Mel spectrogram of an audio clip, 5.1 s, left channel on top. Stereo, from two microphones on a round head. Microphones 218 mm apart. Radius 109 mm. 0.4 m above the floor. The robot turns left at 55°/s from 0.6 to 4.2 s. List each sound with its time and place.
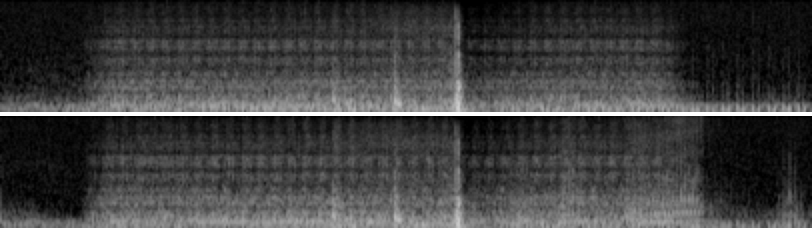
2.1 s a drawer: 30° right (ahead or behind); by 3.0 s 20° left (ahead or behind)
